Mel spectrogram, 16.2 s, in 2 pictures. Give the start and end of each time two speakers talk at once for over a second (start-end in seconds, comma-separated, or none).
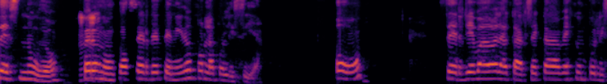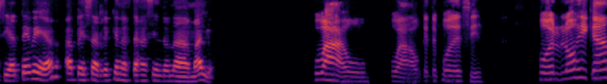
none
